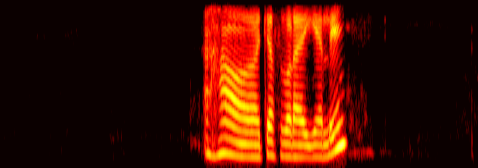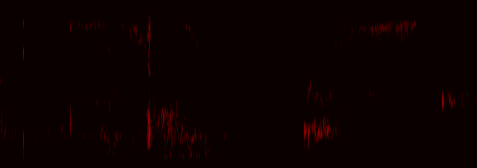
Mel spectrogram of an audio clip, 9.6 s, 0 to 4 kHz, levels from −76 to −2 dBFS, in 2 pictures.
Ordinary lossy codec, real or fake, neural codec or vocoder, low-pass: none; fake; codec, 16 kHz, 8 kbps, FunCodec, trained on Chinese and English, 25 frames a second; 3.6 kHz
